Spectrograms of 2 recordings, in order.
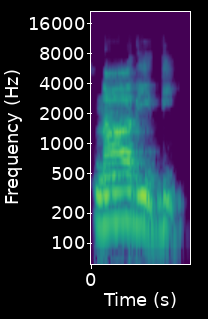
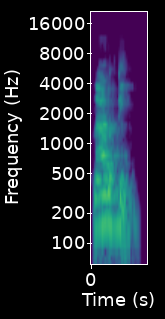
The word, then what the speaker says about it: Nardi: Dario Nardi. Yes. Naridi. Yeah, no, Nardi. Yes.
